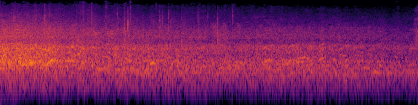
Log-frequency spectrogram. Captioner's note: audience laughing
